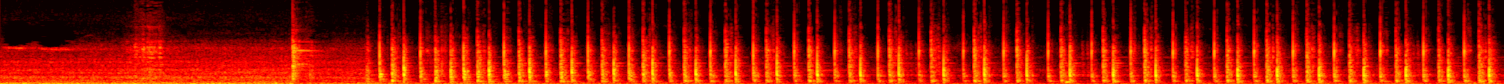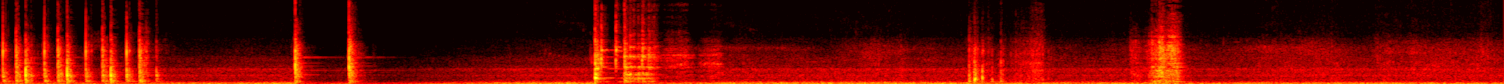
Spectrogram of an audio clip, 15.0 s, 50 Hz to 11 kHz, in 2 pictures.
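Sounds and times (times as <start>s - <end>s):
rapid even ticking: 1.8s - 8.4s
low rumbling noise: 8.3s - 15.0s.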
